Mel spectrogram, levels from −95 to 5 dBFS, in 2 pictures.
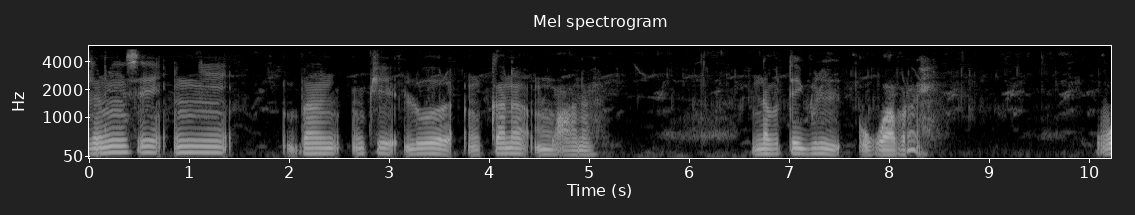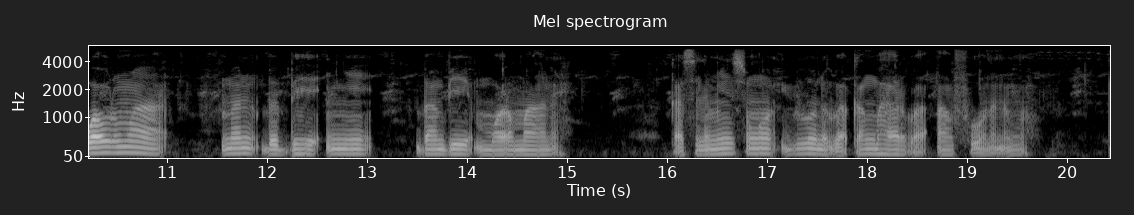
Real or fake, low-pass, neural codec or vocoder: fake; 5.4 kHz; vocoder, 44.1 kHz, 128 mel bands every 256 samples, BigVGAN v2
